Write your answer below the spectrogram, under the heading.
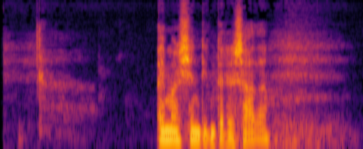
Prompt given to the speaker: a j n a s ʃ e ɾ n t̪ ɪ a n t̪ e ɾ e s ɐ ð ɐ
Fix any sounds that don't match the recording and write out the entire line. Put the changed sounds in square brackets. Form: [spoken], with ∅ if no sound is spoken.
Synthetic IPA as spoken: a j [m] a s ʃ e [∅] n t̪ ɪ [i] n t̪ e ɾ e s [a] ð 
